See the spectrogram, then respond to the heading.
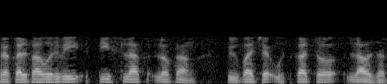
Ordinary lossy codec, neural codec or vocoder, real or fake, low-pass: none; none; real; 3.6 kHz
